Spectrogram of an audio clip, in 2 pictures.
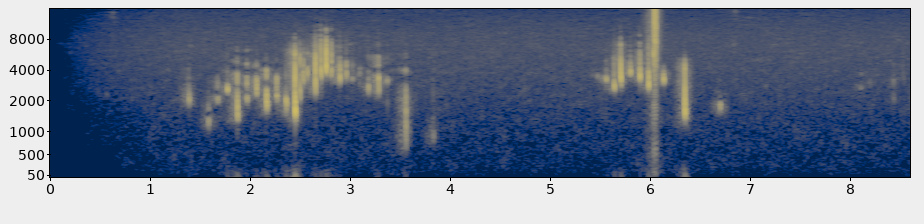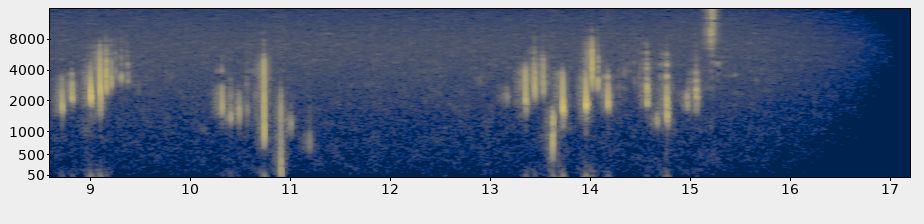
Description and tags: Bats 1st August 2013
bats, location-recording, Nature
